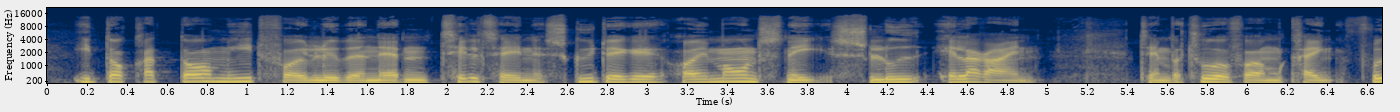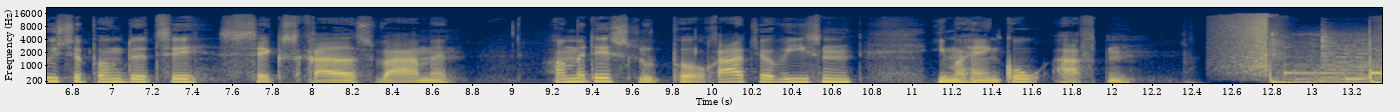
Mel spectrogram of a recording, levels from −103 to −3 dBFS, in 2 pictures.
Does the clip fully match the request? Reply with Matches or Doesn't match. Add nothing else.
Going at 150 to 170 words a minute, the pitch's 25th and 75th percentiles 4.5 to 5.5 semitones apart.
Matches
